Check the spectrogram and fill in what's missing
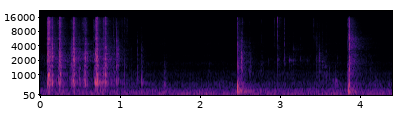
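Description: Long fingernails rapidly tap the edges and lid of a small, hollow, rectangular metal Pokemon card tin with rounded edges that holds a card deck. A quick flurry of bright, clicky taps comes first, followed by a few sparse, sharper ticks. Each tap dies away almost at once.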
